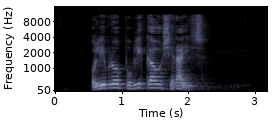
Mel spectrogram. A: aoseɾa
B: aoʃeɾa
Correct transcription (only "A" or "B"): B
